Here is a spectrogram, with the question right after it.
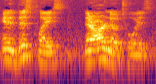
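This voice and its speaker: A man's voice: mid-range voice, bright, forceful tone. A man reading a story aloud as a teacher, in an explanatory way aimed at students he questions along the way. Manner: explanatory, pausing to question young listeners. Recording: roomy, distant mic with faint noise.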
